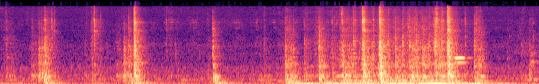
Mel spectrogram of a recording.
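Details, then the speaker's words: Embroidery machine stitching satin stitches with Kingstar metallic silver thread: uneven clacking needle strokes with heavy thumps and stalls; abnormal, not forming stitches, silver found bunched behind, owner suspects it didn't thread properly. "that does not sound right sorry i stopped talking so i could listen that was kind of weird i don't know if it even stitched something's going on i don't think it's stitched"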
